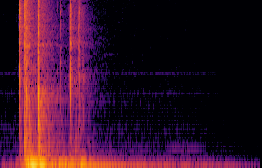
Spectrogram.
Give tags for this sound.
click; clip; cock; gun; hit; slide; staple; stapler; thud; tick

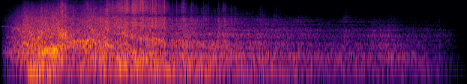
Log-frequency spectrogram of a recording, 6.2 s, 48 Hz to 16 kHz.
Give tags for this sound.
aeroplane; aircraft; airplane; F-16; F16; fighter; flight; flying; jet; military

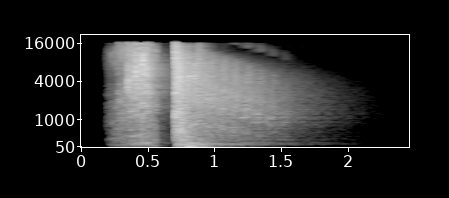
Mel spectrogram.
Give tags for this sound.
FX; Weapon; Action; Shot

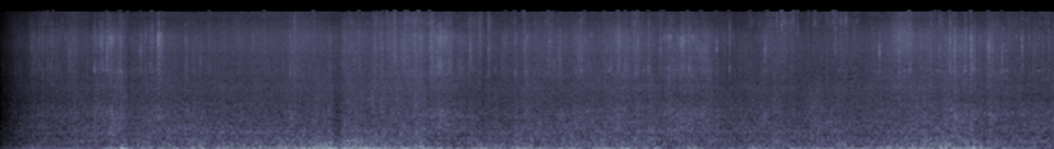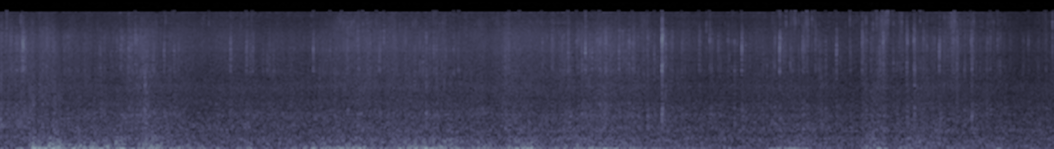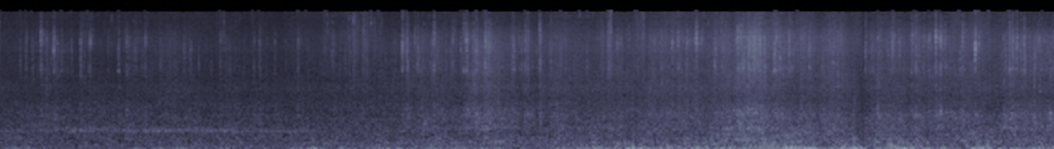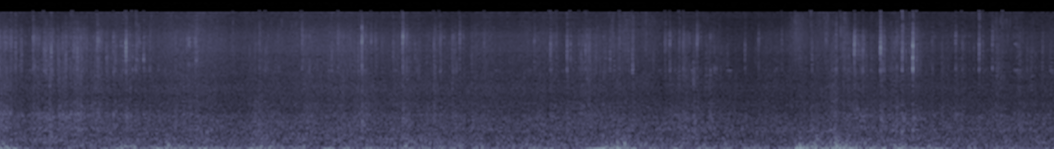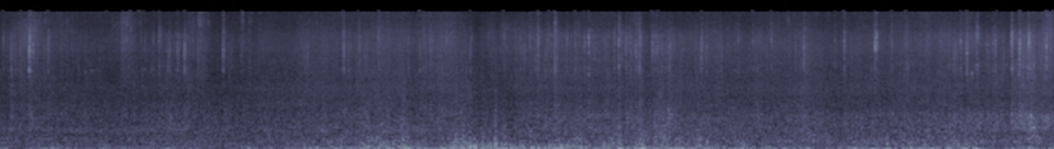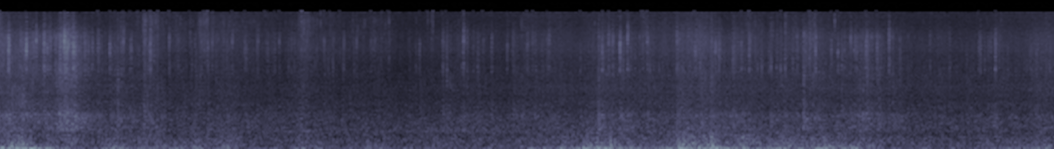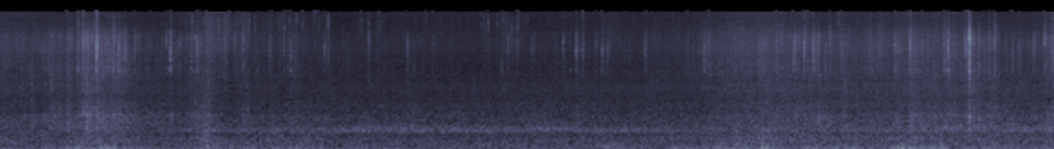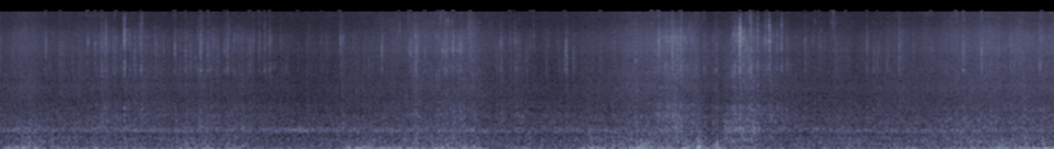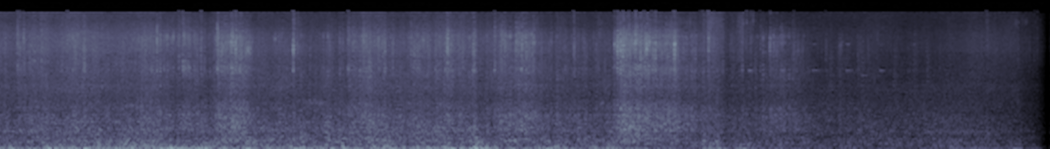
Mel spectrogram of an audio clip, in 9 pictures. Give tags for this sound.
winter; snow; wind

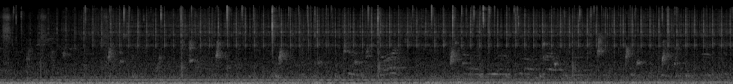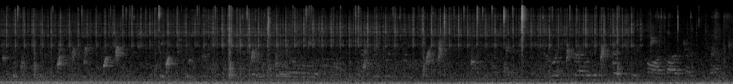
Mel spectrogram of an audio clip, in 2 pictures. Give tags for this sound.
cambridge; dripping; shelter; station; train; water

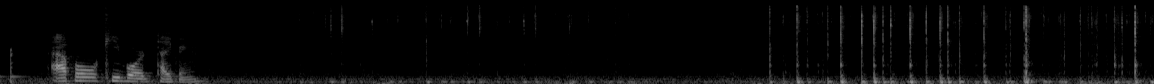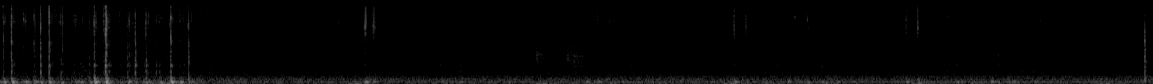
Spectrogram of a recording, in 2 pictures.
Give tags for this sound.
Click; Tack; Tick; Typing

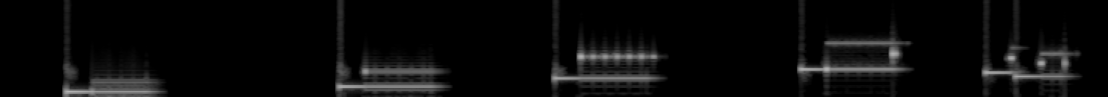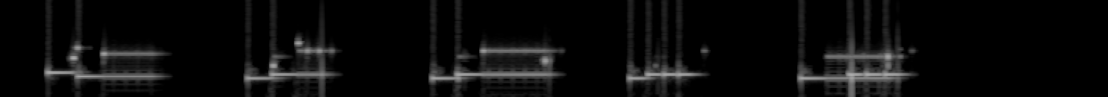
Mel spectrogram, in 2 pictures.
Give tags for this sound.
engine; warning; weird; emergency; starship; futuristic; peep; sci-fi; electronic; signal; fx; alarm; call; digital; space; spaceship; bridge; atmosphere; alien; science; fire; sound-design; future; energy; fiction; alert; hover; noise

